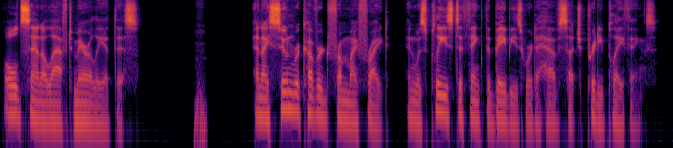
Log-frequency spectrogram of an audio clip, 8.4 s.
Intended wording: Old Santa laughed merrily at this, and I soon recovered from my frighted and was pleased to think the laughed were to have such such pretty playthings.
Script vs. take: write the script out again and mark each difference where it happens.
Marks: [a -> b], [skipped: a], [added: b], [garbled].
Old Santa laughed merrily at this, and I soon recovered from my [frighted -> fright] and was pleased to think the [laughed -> babies] were to have such [skipped: such] pretty playthings.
